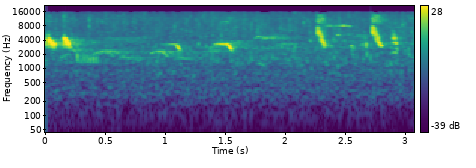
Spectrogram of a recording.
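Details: A flycatcher in the wild in its natural habitat sings high, thin notes: quick sharp chips and short falling whistles, some doubled, scattered across three seconds against soft outdoor background noise.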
